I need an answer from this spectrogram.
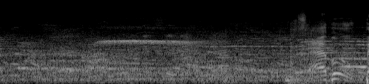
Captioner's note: whistling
